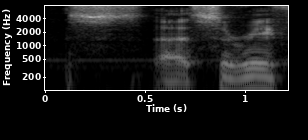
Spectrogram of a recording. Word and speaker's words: serif: Uh-oh, Vinny says serif rhymes with barif.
